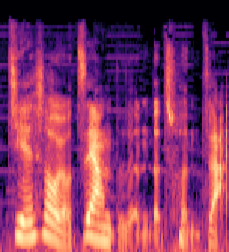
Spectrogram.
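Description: A woman's voice: on the low side, huge pitch swings, brisk, creaky, soft background music. A woman with a Taiwanese Mandarin accent hosting a conversational podcast interview. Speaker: podcast host.

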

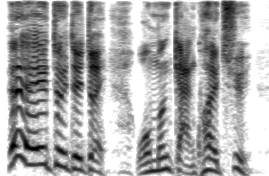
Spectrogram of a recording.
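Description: A man playing a chatty, excitable town mayor in a children's radio drama, exclaiming and stretching words. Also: high-pitched, no echo, clean studio sound, heavily acted. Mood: eager. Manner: exclaiming, drawn-out words, gossipy.

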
